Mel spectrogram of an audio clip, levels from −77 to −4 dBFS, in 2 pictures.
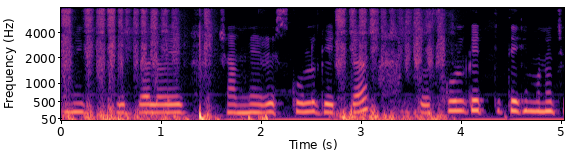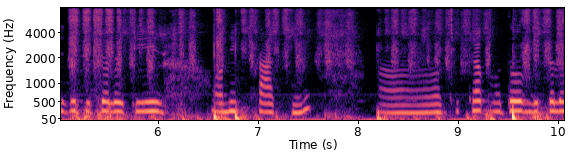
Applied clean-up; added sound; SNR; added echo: none; Writing; 1 dB; none.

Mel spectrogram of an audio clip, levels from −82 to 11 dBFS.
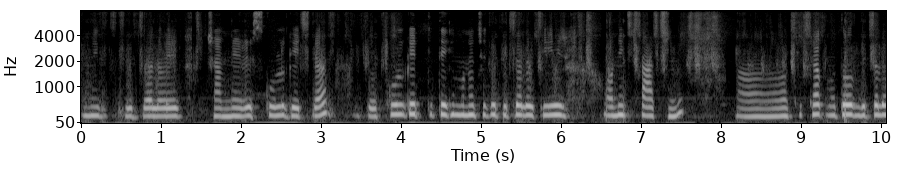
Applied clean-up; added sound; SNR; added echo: neural separator model SepFormer DNS4.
